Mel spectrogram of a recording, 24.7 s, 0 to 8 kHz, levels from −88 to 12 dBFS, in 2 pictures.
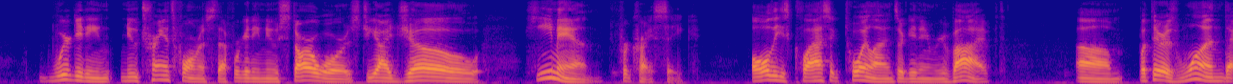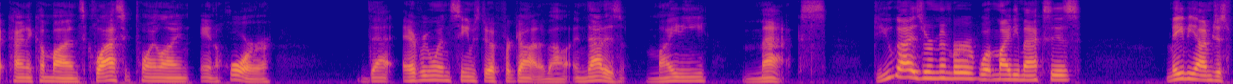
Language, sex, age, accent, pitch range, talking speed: English, male, 40-59, American, 105-130 Hz, 150 wpm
